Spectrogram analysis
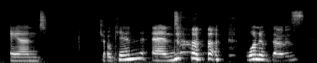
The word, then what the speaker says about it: Jachin: We did listen to a bunch of pronunciations online, and then our teacher, my specific teacher, calls it Joaquin, but it's Jachin, but I'm sure there's other spellings.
